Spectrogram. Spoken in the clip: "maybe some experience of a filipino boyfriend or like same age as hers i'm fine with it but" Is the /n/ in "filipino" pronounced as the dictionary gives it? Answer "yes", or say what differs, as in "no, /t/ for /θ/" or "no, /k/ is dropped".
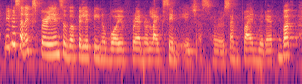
yes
